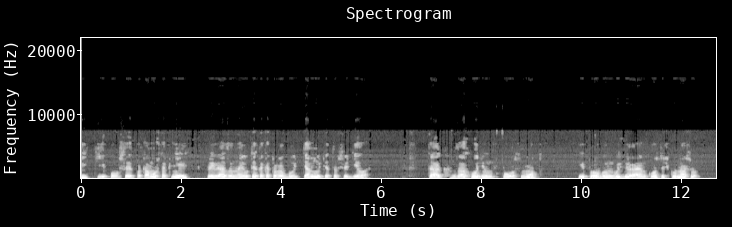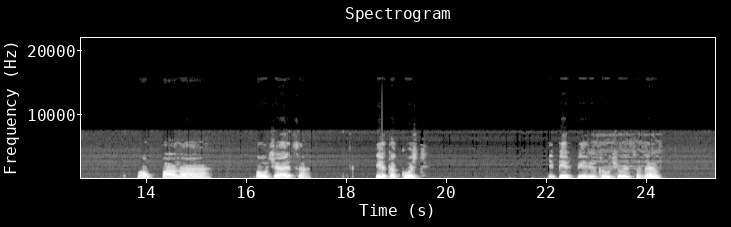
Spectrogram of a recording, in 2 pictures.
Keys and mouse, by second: 1.9 click, 7.6-8.6 drag, 10.3 click, 11.8-14.0 drag, 16.3-18.0 middle drag.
